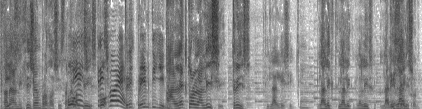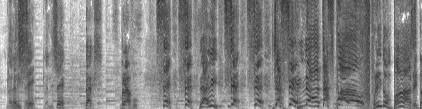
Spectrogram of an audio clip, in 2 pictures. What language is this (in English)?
Greek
